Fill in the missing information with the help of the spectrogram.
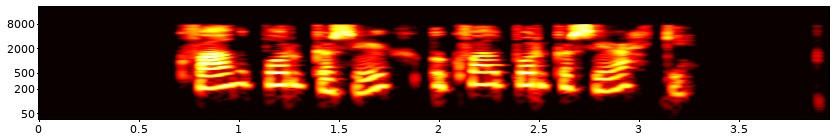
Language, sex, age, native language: Icelandic, female, 30-39, Icelandic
